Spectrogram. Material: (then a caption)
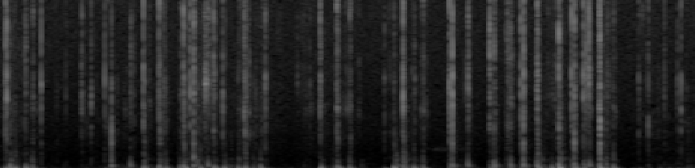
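Aluminium, plastic. Fingertips type on a compact white aluminium and plastic Apple keyboard, producing a steady run of soft, quick, low-heavy key taps with brief gaps between bursts. Each press is a short, dull click that dies away almost instantly.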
